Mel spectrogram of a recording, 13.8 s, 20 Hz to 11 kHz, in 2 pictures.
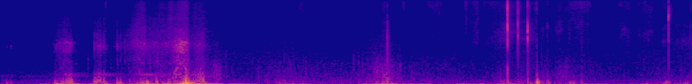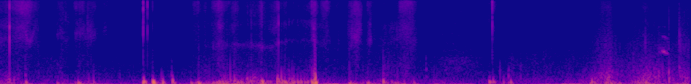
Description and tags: bone crack 04
abstraction, syracuse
